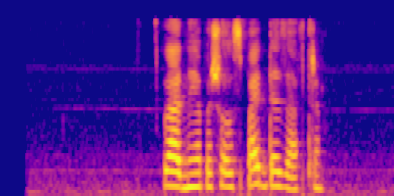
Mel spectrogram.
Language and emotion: Russian, neutral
